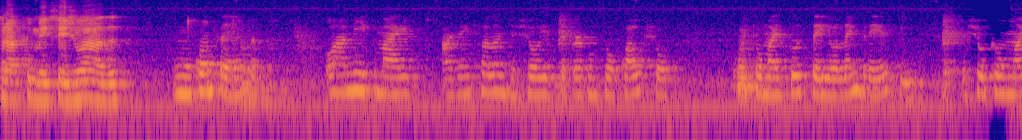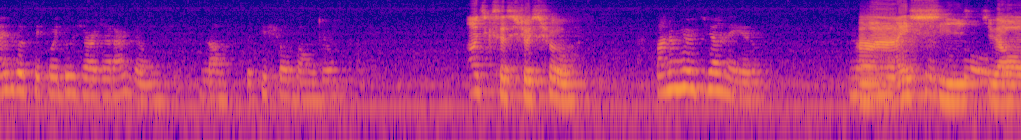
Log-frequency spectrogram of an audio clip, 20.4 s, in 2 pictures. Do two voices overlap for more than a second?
Yes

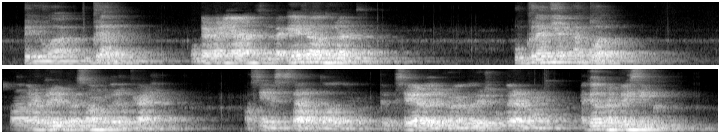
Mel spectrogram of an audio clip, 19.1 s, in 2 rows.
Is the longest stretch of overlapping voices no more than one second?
Yes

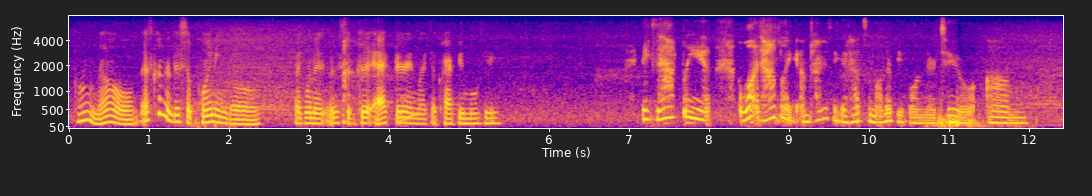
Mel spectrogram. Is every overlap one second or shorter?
Yes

